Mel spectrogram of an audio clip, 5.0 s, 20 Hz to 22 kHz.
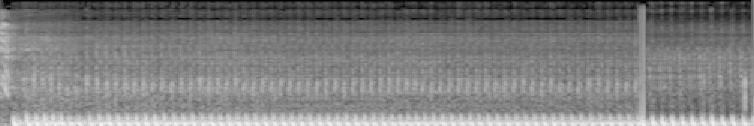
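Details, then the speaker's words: Rebuilt salvage KTM Duke 390 single, oil just topped off, first idle after rebuild: steady idle with a hard, regular knock on every firing pulse that doesn't fade; owner unsure if normal; engine knocking noise. "Can you hear what I'm hearing? That knocking like sound and it's not going away. Listen to that. Is that normal on these bikes or is it just me?"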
